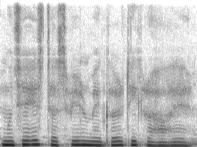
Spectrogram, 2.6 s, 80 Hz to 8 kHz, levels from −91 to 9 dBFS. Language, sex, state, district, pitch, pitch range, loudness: Hindi, female, Arunachal Pradesh, Papum Pare, 205 Hz, 190-210 Hz, -13 LUFS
